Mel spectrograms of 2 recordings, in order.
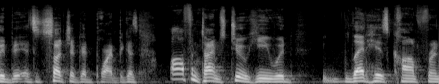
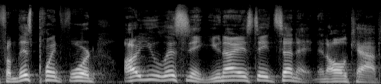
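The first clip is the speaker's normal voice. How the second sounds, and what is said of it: Raised, louder voice. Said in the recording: “this is probably why I'm raising my voice”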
